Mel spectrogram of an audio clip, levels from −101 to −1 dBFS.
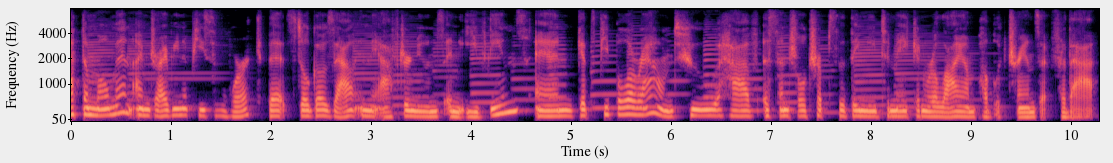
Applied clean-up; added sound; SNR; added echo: classical method log-MMSE.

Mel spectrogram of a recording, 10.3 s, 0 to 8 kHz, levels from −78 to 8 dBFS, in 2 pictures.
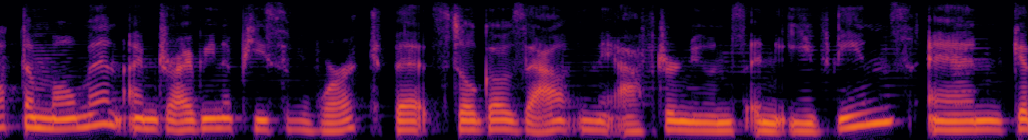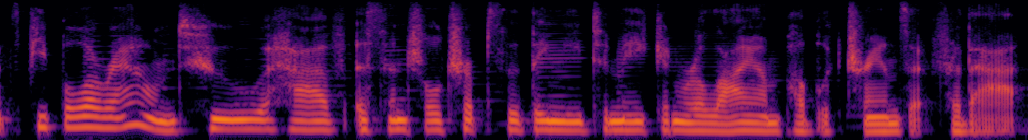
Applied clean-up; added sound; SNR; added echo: neural mask model DeepFilterNet 3.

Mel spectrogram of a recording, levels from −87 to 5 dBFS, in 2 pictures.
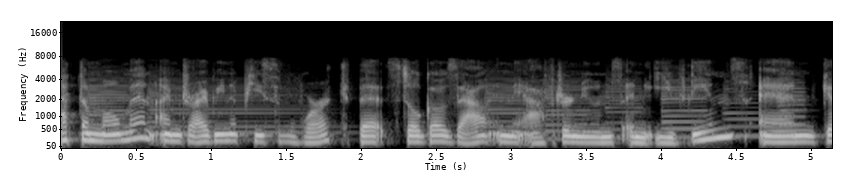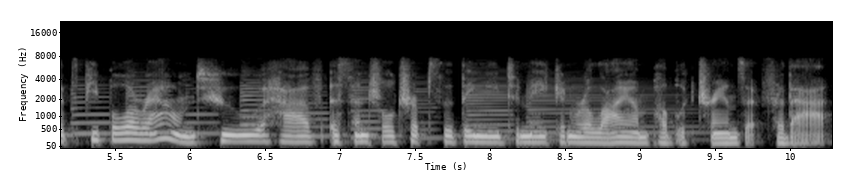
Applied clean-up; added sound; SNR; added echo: none; Wind instrument, woodwind instrument; 20 dB; none.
